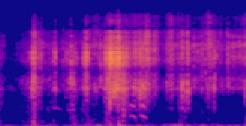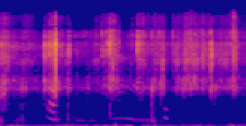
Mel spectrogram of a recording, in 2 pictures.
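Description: Dry reeds and brush crackling and crunching in scattered clicks as someone pushes through them at a pond's edge. About four seconds in comes a short falling voice sound, and a brief murmur follows about a second later.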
